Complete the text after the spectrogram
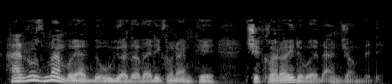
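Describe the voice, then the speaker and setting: A man's voice: low voice, very animated, a little mellow, breathy edge, no echo, heavily acted. A man voicing a humble, worried secretary in her fifties who talks hesitantly and apologetically. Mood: apologetic. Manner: hesitant, modest, self-excusing.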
